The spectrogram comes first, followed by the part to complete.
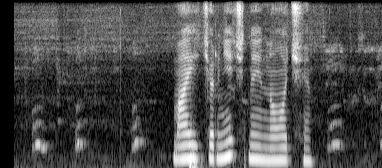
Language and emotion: Russian, sad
